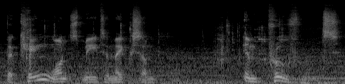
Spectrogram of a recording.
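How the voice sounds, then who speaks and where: A man's voice: mid-range voice, sing-song, measured pace. A man playing an exasperated, stern inventor father in a video game, scolding and commanding. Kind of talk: dramatic video game acting. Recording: music behind the voice.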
